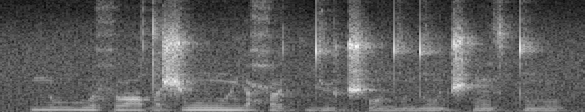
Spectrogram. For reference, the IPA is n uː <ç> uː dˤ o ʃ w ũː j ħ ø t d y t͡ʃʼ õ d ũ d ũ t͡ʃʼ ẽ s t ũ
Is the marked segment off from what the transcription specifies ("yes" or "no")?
yes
